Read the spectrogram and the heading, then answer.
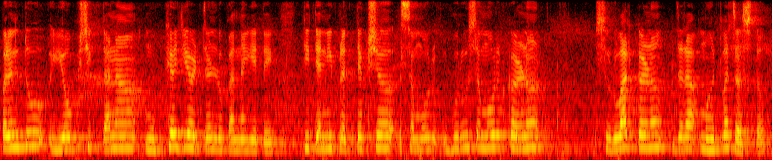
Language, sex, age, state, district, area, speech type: Marathi, female, 60+, Maharashtra, Pune, urban, spontaneous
